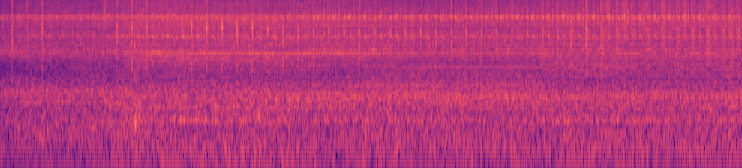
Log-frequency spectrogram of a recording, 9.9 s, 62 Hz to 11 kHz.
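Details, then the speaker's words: 2012 Ford F350, 6.2 L gas V8, code P06B6 knock sensor 1 performance: busy idle with uneven ticking snaps, two or three a second, while water is sprayed on the coils; the ignition coils arc to the block, misfiring and reading as knock. "I was able to see before that these coils are shorting to the block and I believe that's what's causing the knocking because it's shorting to the Block it's creating excessive noise on the Block"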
